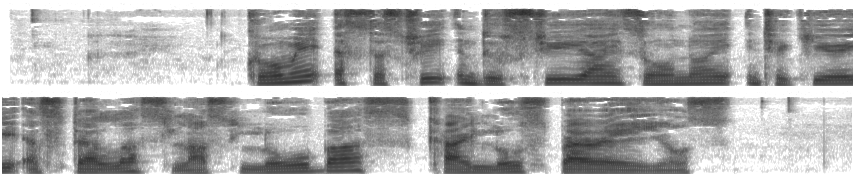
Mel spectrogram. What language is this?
Esperanto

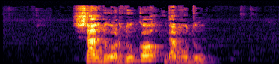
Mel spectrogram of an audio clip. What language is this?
Basque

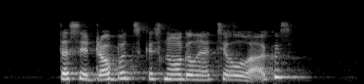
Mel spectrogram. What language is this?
Latvian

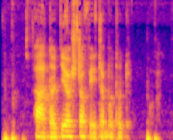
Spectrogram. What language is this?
Hungarian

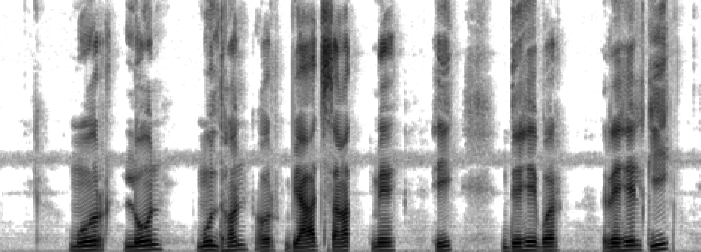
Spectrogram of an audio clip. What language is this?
Chhattisgarhi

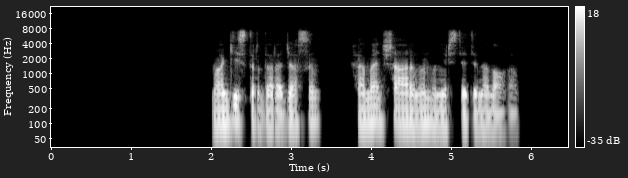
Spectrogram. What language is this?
Kyrgyz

